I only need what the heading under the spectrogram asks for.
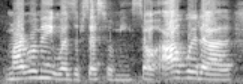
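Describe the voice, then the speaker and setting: A young woman with a slightly stuffy nose, telling a personal story in a casual, animated way full of slang. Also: mid-range voice, fairly quick, slight background noise, poor audio. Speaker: YouTuber.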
